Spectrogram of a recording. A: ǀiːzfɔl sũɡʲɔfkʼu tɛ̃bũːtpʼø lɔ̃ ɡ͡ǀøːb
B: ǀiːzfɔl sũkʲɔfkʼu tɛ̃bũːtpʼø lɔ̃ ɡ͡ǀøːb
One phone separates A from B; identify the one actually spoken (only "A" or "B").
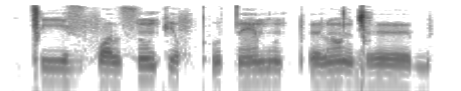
B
